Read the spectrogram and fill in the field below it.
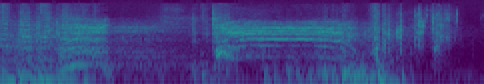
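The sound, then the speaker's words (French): A heavy, low thud of a body slamming into a wall after a run-up meant to force open a heavy door that was missed. It is followed by a sharp knock and a long, strained, wavering cry of pain that ends in another sharp hit. “La porte était un poil de cul sur la droite, ça c'était le mur.”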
